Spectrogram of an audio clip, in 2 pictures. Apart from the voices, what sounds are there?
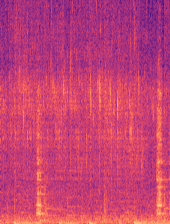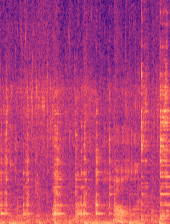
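olive oil melting and sizzling in a skillet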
